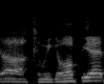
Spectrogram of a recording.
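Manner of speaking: irritated, pissed-off, fed-up tone. Retelling a scene where clones wait under the bridge: imitating pissed-off clones. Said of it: "they're all pissed off".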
